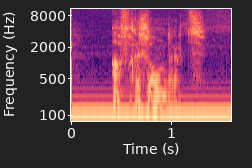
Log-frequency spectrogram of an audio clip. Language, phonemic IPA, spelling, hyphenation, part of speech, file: Dutch, /ɑf.xəˌzɔn.dərt/, afgezonderd, af‧ge‧zon‧derd, adjective / adverb / verb, Nl-afgezonderd.ogg
- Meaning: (adjective) isolated; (adverb) in isolation; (verb) past participle of afzonderen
